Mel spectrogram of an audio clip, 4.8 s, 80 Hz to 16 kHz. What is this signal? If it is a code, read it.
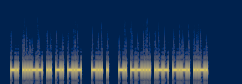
Morse code, heard as a keyed tone, about 37 wpm, 700 Hz. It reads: N3INK DE N7WCF
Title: USA Callsign DE Callsign - 5 Characters - 40wpm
